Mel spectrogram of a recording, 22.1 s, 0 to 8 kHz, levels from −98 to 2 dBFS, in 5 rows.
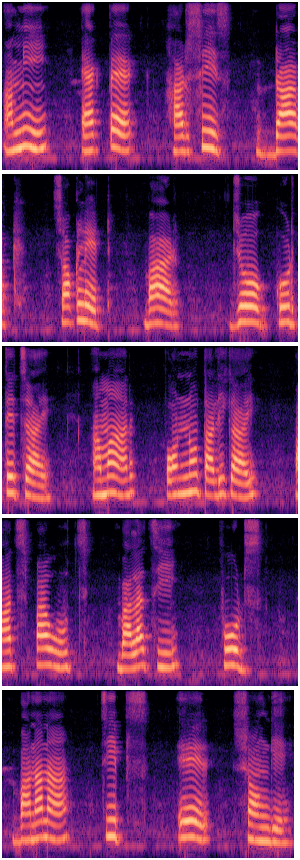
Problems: constant background noise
